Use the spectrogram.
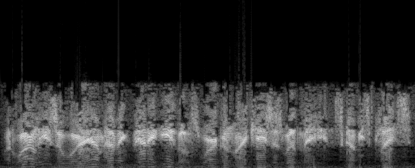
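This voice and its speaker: An actor playing a confident, shrewd private detective in 1940s radio drama style, brisk and self-assured. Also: male voice, medium pitch, lively intonation, lightly acted. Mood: brisk, friendly. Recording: muffled, noisy old radio broadcast.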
